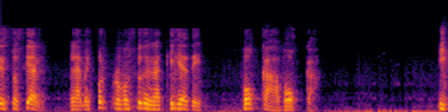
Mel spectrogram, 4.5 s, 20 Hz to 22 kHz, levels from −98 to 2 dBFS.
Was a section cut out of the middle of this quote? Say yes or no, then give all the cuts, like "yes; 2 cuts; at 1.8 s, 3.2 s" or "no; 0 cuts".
no; 0 cuts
